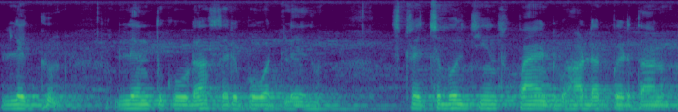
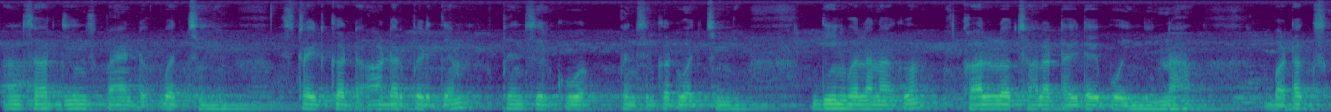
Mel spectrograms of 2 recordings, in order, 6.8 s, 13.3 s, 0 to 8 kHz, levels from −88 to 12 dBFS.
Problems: background conversations at intervals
